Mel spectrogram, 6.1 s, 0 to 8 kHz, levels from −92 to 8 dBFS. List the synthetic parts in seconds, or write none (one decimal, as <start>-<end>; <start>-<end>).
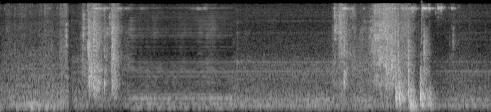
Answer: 1.6-2.9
